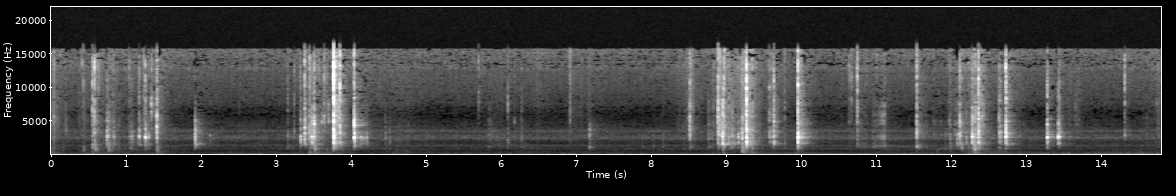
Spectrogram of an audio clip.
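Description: A steel blade shaves thin layers from the face of a solid yellow bar of soap. Quiet, bright, crisp scraping clicks come in short clusters with near-silent pauses between the strokes.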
